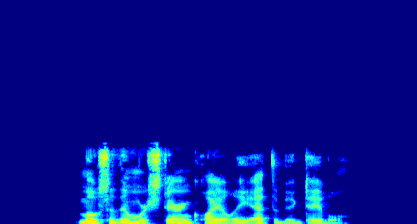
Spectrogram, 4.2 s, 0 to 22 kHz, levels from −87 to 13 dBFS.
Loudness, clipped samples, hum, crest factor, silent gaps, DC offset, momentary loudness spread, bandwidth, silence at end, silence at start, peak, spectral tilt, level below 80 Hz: -25 LUFS; under 0.1%; none; 20 dB; none; under 0.1%; 12 LU; 8.2 kHz; 0.75 s; 0.8 s; -8 dBFS; -4 dB/octave; -54 dBFS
